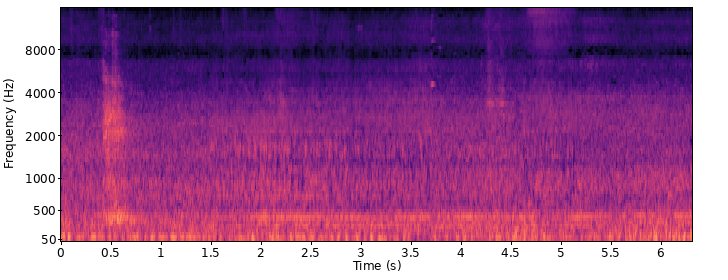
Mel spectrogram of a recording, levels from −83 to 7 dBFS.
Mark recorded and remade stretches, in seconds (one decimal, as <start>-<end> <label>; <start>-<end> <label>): 0.0-1.5 recorded; 1.5-3.7 remade; 3.7-4.6 recorded; 4.6-5.2 remade; 5.2-6.3 recorded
